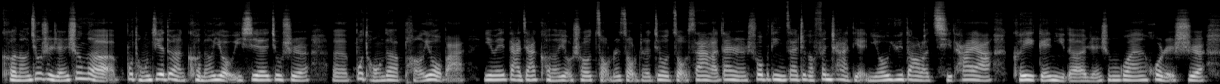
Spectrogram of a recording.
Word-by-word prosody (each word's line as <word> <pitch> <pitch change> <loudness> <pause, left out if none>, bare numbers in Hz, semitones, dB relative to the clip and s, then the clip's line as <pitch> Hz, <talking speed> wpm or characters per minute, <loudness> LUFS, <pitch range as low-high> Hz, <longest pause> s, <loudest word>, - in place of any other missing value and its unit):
可 205 - +2
能 190 +1 +1
就 260 +5 0
是 235 -3 +2
人 190 -1 +3
生 270 +3 0
的 220 -2 +1
不 240 - -1
同 200 -2 +2
阶 235 +3 +6
段， 225 -6 +1
可 200 - -1
能 190 +2 +1
有 205 -2 +3
一 - - -5
些 200 +1 +3
就 215 0 +1
是， 195 -2 -1 0.2
呃， 175 -1 -5
不 265 +7 -4
同 185 -4 -4
的 200 -2 +1
朋 165 -2 -7
友 215 -3 +5
吧， - - -9 0.2
因 210 0 +3
为 210 - +4
大 215 -2 -1
家 205 +1 0
可 215 -1 -3
能 180 - -5
有 190 0 -1
时 200 - -4
候 195 - 0
走 200 - -7
着 190 +1 -4
走 195 -1 -4
着 180 -1 -7
就 195 +1 0
走 190 - -4
散 205 -1 -1
了， 170 - -4
但 215 +1 0
是 195 -1 0
说 230 +2 +1
不 215 - -1
定 215 -2 +4
在 215 0 0
这 220 - -1
个 195 - -1
分 220 +3 +2
岔 220 -2 0
点 185 +1 -6
你 - - -4
又 195 +3 +2
遇 215 +1 +4
到 210 -3 -1
了 180 - -4
其 185 +2 -3
他 215 +3 -3
呀， 185 -3 -1 0.2
可 205 - +3
以 205 -1 +7
给 190 -1 -1
你 190 -4 +2
的 165 0 -3
人 160 +2 -7
生 195 0 -1
观， 200 0 0
或 215 0 +1
者 200 - -3
是 190 -2 0
200 Hz, 355 characters per minute, -19 LUFS, 185-215 Hz, 0.2 s, 以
